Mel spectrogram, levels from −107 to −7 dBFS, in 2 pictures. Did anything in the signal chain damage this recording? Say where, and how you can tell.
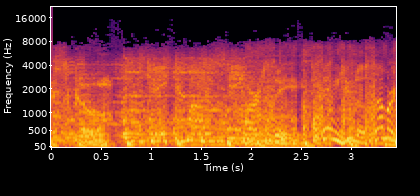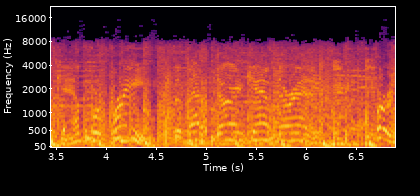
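No, nothing in the signal chain damaged this audio.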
